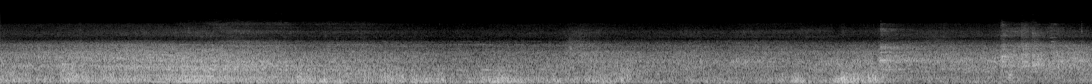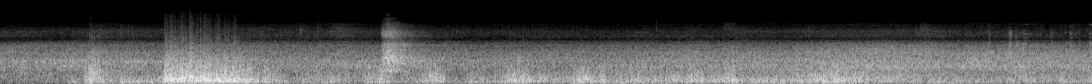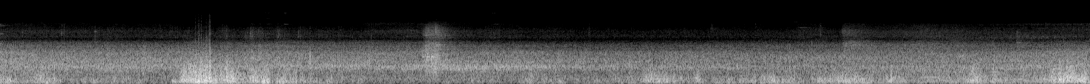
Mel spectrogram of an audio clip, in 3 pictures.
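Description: Wind rushing over the microphone and road noise from a moving Superpedestrian e-scooter, a steady rush with two louder surges about twelve and twenty-four seconds in. A couple of short sharp clicks stand out a few seconds after each surge.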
